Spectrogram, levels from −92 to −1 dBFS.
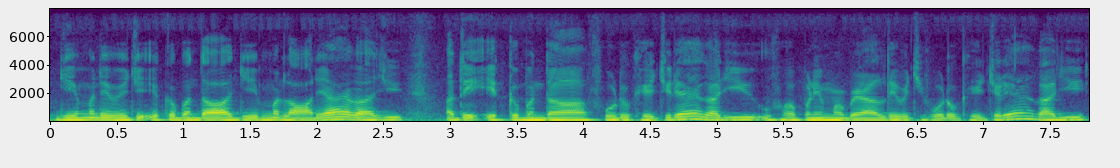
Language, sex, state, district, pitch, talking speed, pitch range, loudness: Punjabi, male, Punjab, Kapurthala, 135 Hz, 215 wpm, 130-145 Hz, -14 LUFS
